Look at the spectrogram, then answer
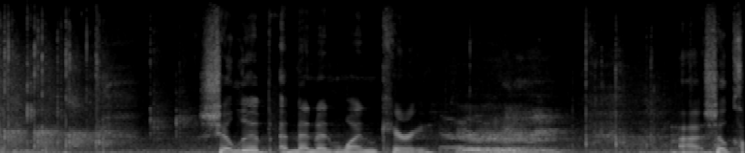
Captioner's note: applause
